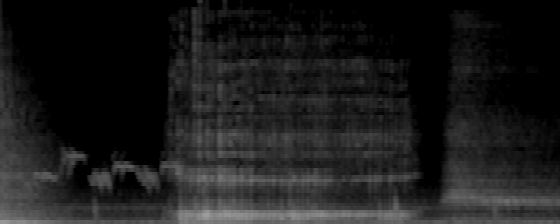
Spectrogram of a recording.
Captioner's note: heavy snoring abides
